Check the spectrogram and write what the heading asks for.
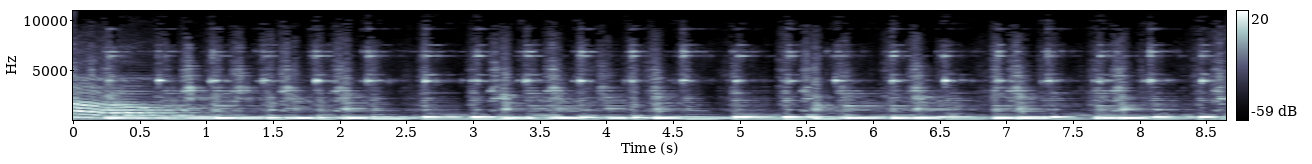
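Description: Tày đàn tính gourd lutes playing an instrumental interlude of quick, rhythmic plucked notes. A sung phrase trails off in the first moment.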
